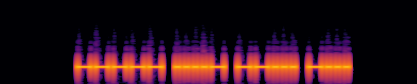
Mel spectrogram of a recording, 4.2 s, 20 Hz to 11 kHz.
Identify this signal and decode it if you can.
Morse code, heard as a keyed tone, about 27 wpm, 700 Hz. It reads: 047B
